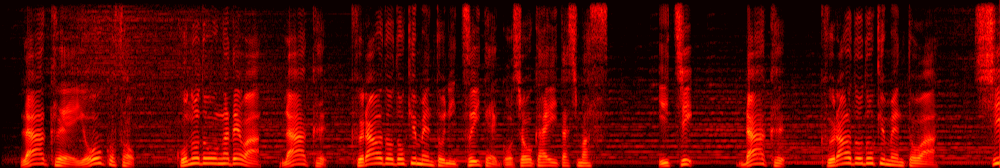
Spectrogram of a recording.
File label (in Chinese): 日语 男声 老师; 日语男声号老师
